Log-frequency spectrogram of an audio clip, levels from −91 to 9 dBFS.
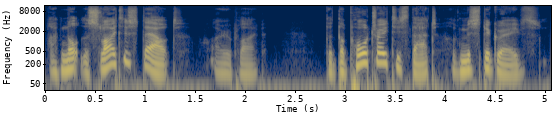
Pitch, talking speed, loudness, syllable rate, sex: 130 Hz, 190 wpm, -19 LUFS, 5.3 syllables/s, male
